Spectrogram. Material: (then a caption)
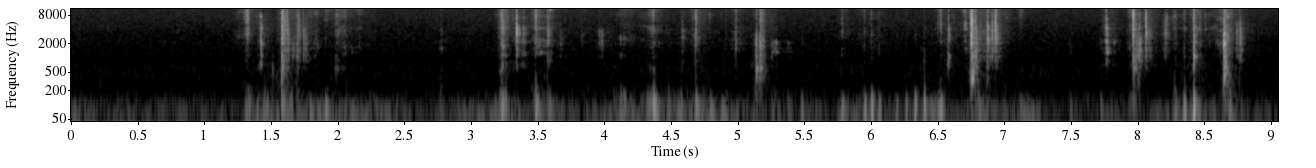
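Soap. A steel utility-knife blade shaves and scrapes curls off the edge of a small, solid, cream-white block of semi-dry bar soap held in the hand. Short, crisp, dry scraping strokes come in irregular bursts, each with a bright attack and a soft low thud, over a quiet background.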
